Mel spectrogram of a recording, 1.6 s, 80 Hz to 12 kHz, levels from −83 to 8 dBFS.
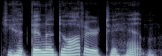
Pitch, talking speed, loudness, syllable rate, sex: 145 Hz, 260 wpm, -16 LUFS, 5.3 syllables/s, female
